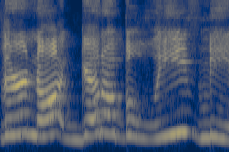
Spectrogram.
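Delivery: tearful crying speech. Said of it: "crying in the front seat".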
